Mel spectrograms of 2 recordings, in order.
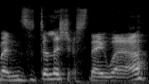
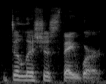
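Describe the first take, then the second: First: It is read in a put-on accent. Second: It is read in the normal voice.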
